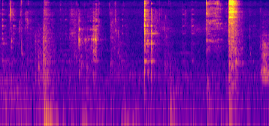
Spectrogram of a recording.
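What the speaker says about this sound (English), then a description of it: "So I'm gonna go ahead and spoon some out." Cooked chitterlings being spooned out of a pot: a few scattered metallic clinks and wet scoops against the pot, close and sparse, with quiet gaps between them.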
